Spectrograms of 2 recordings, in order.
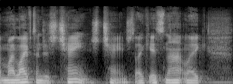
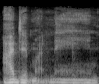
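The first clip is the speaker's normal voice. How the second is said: ordinary talk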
